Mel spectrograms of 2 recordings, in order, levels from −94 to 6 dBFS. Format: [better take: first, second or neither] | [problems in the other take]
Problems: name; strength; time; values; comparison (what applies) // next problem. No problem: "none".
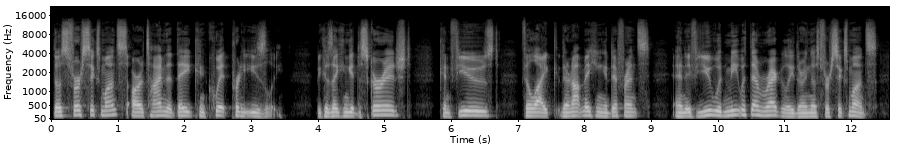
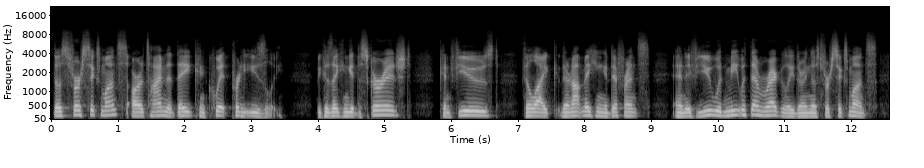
first | muffled; slightly; fading above 3.5 kHz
